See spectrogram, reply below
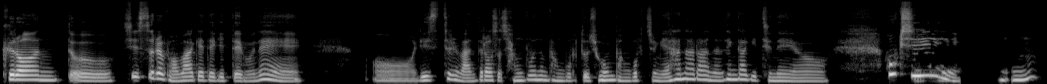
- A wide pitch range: No, average, 4.8 semitones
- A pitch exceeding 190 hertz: No, medium, 185 Hz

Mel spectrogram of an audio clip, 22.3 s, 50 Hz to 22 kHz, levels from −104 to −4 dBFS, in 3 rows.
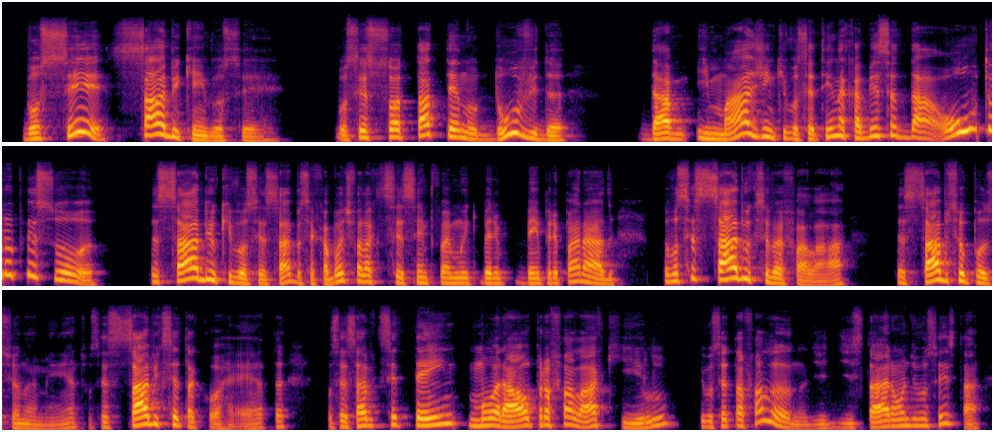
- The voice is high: No, medium, 175 Hz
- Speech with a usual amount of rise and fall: No, wide, 7.3 semitones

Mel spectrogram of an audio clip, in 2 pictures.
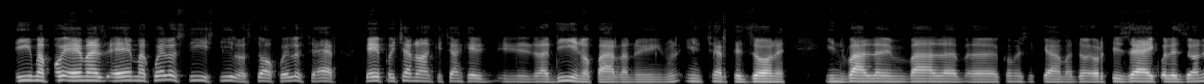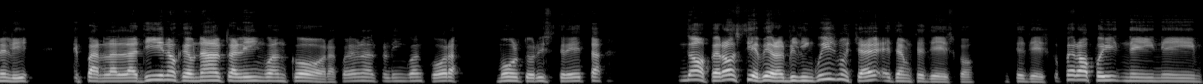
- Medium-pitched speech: Yes, medium, 155 Hz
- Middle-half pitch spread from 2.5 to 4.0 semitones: No, average, 4.8 semitones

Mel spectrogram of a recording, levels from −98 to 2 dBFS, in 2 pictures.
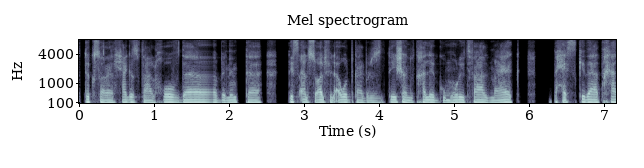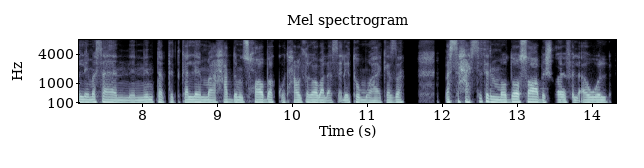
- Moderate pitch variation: No, narrow, 1.4 semitones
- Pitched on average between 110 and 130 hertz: Yes, low, 115 Hz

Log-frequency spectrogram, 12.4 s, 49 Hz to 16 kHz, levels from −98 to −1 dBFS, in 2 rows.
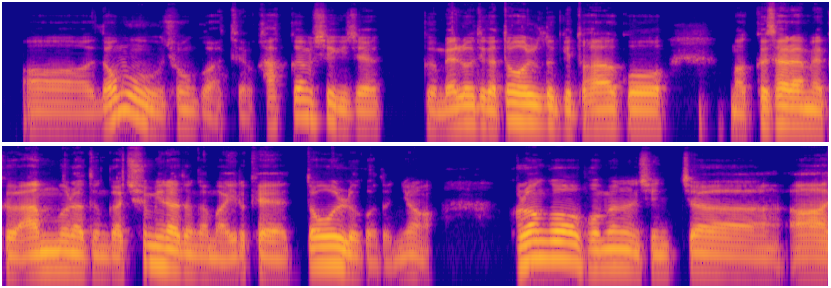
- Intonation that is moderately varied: Yes, average, 4.6 semitones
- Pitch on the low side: Yes, very low, 95 Hz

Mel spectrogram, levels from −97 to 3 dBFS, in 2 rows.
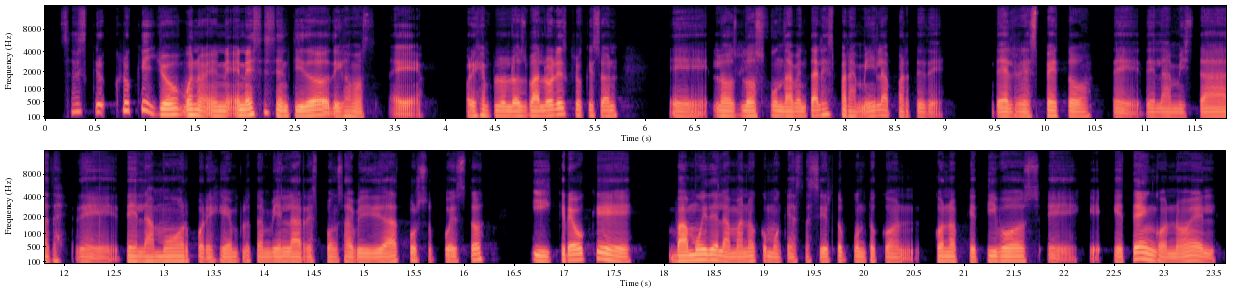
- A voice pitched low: Yes, low, 115 Hz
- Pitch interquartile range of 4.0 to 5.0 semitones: No, average, 2.7 semitones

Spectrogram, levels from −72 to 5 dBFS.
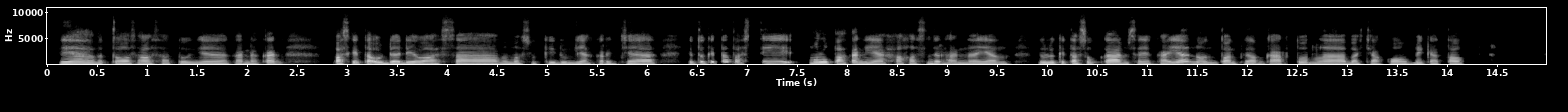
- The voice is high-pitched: Yes, high, 195 Hz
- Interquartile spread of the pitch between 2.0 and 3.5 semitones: Yes, average, 2.7 semitones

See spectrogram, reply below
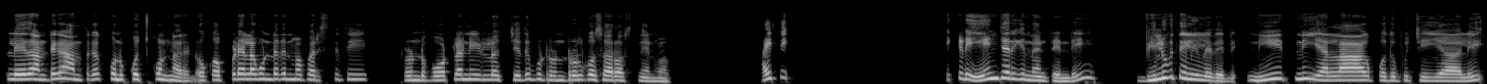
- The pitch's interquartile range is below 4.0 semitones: No, average, 4.4 semitones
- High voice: Yes, high, 210 Hz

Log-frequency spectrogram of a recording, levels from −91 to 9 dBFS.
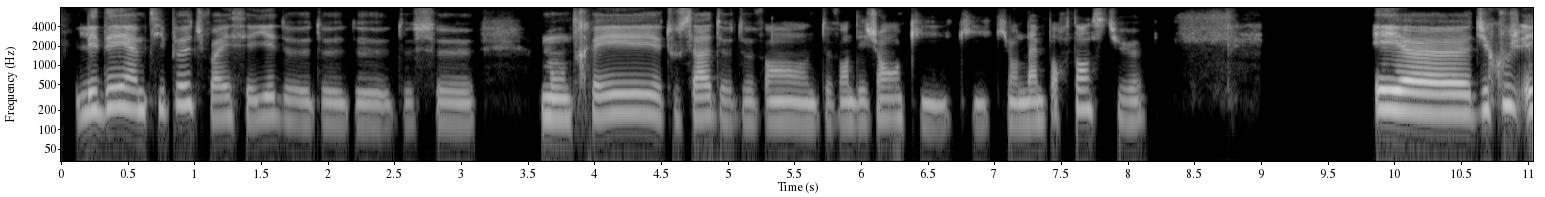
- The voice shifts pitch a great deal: Yes, wide, 6.4 semitones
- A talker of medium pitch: Yes, medium, 160 Hz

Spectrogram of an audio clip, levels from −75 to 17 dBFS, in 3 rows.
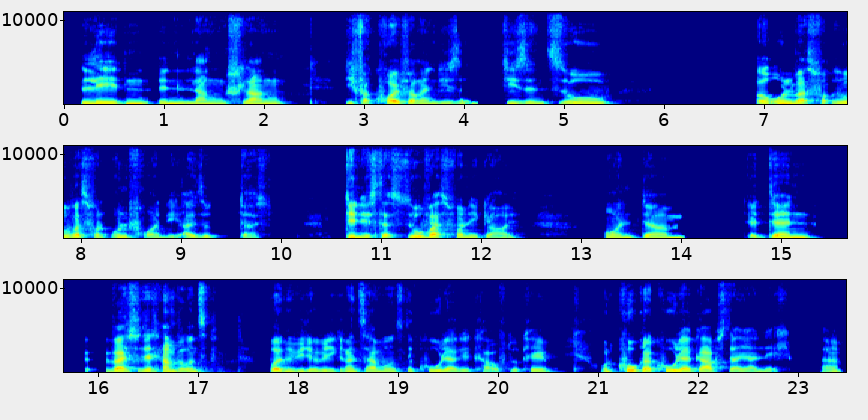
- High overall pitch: No, low, 110 Hz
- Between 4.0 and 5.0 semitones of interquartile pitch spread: No, average, 3.3 semitones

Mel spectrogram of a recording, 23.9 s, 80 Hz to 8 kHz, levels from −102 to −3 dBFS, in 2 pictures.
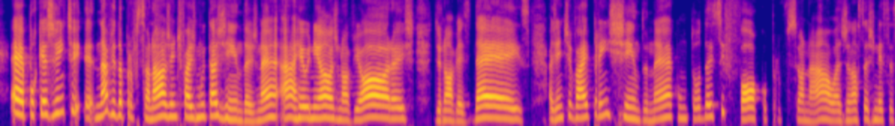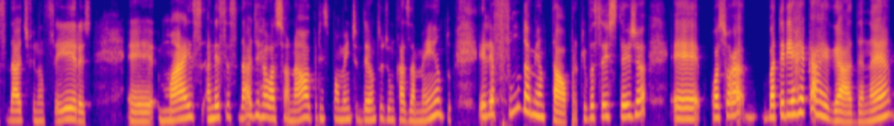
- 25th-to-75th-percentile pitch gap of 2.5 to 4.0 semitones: No, average, 4.5 semitones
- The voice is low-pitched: No, high, 215 Hz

